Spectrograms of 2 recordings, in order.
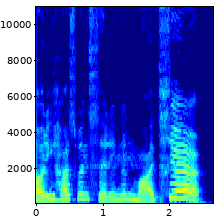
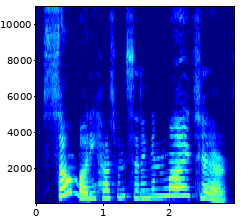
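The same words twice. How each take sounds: First: It is said in a great big voice. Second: It is said in a middle-sized voice.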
